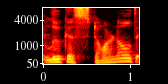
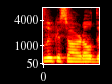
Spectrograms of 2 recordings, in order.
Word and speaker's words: Lucas Arnold: Because they is it Lucas Starnold? Is it Lucas Saint Arnold? I've gotten that. I'm like, no, it's just Lucas Arnold.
